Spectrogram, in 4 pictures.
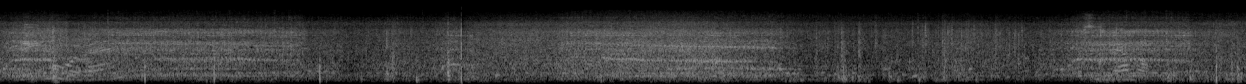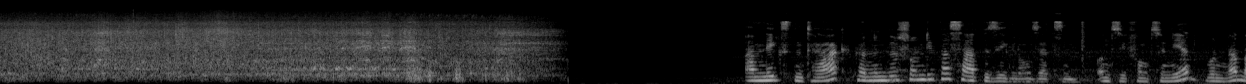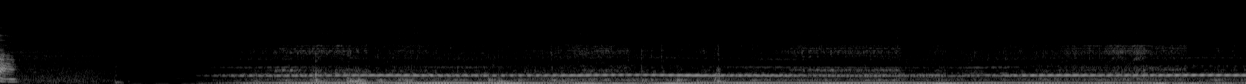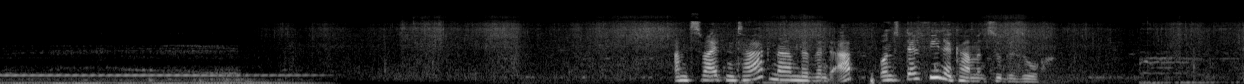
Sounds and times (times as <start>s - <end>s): Speech: 19.9s - 25.1s, 44.2s - 47.9s.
